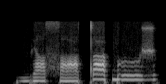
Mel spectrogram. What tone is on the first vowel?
low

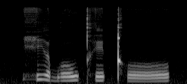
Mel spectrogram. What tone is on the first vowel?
falling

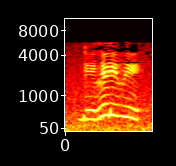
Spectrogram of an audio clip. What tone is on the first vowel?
low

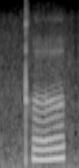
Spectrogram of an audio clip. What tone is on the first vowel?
rising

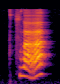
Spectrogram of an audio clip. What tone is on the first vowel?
low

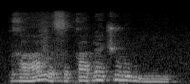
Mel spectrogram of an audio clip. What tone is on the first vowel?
rising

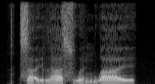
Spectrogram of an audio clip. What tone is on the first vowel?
low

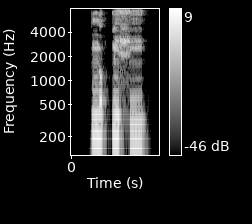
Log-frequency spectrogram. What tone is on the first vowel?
high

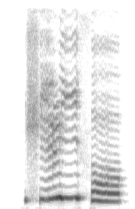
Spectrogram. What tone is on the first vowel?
rising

